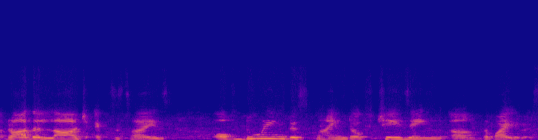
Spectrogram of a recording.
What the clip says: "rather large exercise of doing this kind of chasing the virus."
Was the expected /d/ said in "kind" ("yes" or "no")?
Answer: yes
